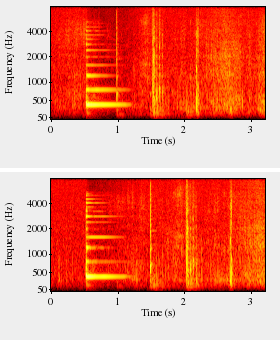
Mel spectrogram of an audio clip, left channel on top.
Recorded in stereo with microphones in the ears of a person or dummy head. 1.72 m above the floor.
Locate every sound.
0.5 s a piano: 35° right (ahead or behind), 3.5 m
